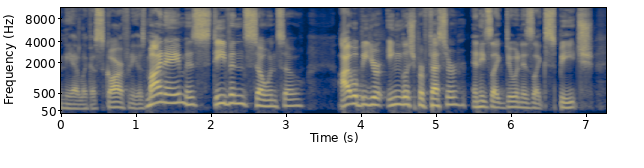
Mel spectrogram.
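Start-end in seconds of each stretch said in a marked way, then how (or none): 1.1-5.4 really animated, high-pitched delivery. Recalling an English professor introducing himself to the class, imitating Steven's animated delivery. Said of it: "this guy's like really animated".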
